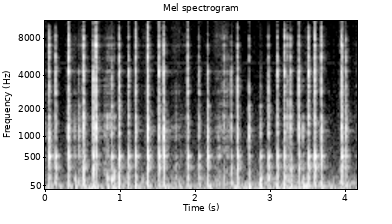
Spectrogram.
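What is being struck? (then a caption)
Carved wooden incense box. Long silver nails tap and scratch the lid of a long, hollow, carved wooden incense box. The result is a quick, uneven stream of short, dry, bright clicks that die away almost instantly, with a faint hollow ring near 500 Hz and soft scratchy rustling between the taps. The sound stays fairly quiet throughout.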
